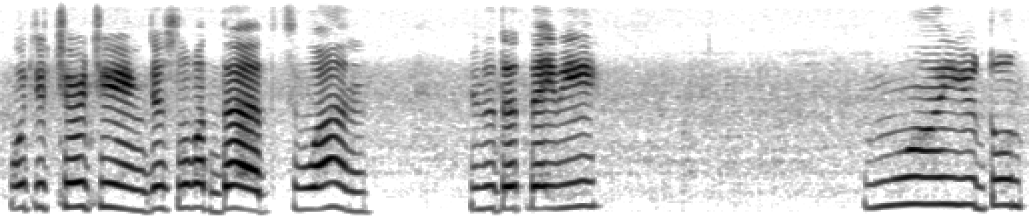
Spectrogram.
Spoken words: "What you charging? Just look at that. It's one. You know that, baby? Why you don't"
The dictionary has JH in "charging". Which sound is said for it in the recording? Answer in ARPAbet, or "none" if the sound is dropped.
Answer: CH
